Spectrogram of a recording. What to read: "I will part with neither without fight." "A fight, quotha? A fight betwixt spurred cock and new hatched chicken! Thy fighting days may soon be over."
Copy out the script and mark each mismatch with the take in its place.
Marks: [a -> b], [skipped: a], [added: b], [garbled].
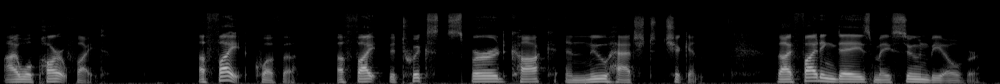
"I will part [skipped: with neither without] fight." "A fight, quotha? A fight betwixt spurred cock and new hatched chicken! Thy fighting days may soon be over."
